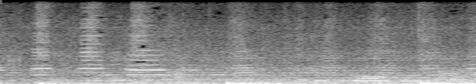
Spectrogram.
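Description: Band music playing a slow march, with a deep drum beat about once a second, over the voices of a crowd.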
